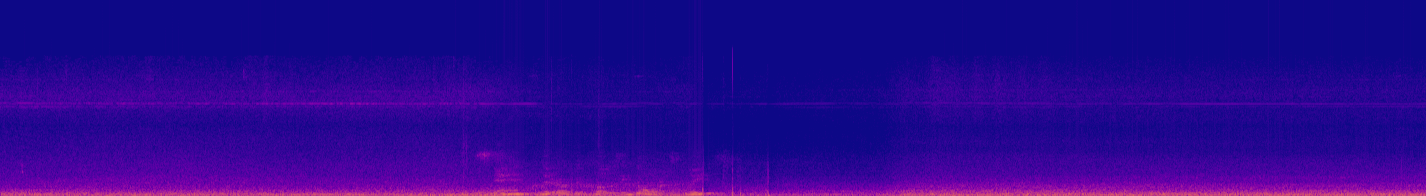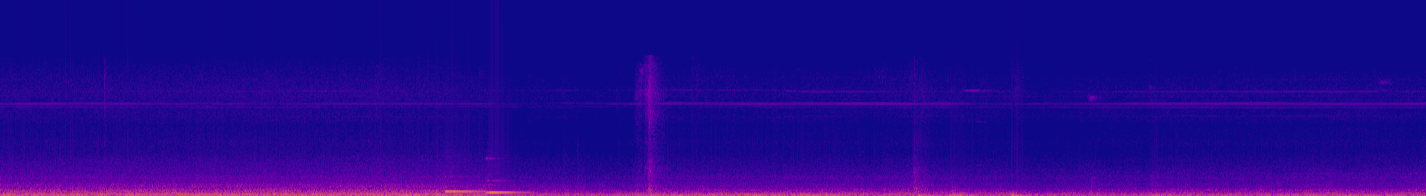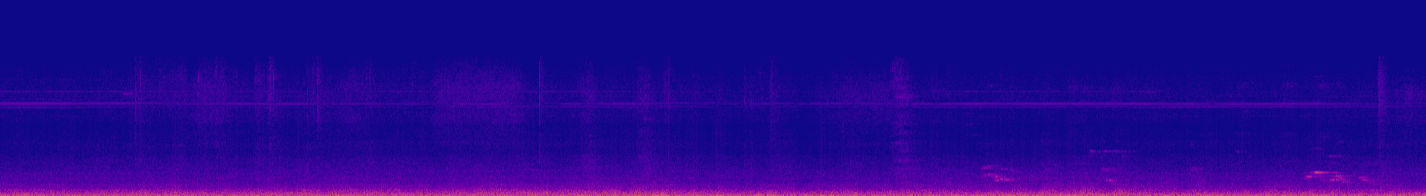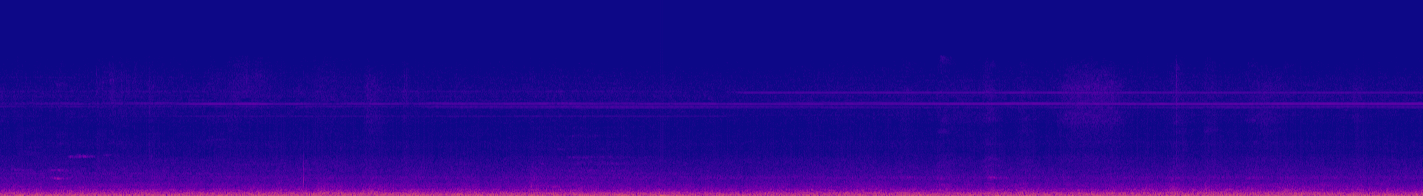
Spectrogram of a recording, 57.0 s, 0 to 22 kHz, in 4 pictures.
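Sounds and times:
train equipment hum: 0.0s - 57.0s
train wheels rumbling on track: 0.0s - 57.0s
two-note door chime: 18.7s - 19.7s
train clicks: 29.8s - 37.9s.

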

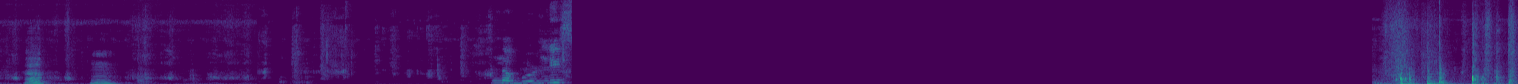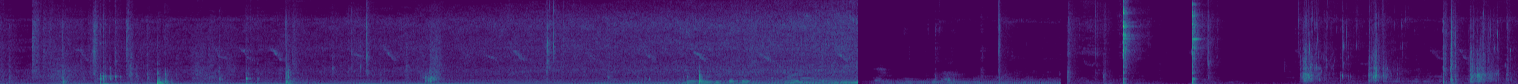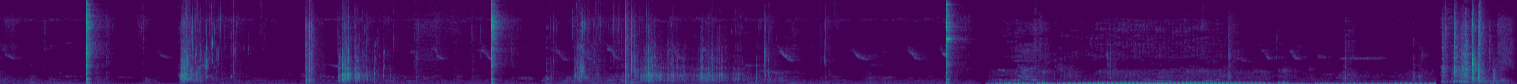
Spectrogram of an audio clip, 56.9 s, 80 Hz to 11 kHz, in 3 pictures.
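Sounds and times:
bird chirps: 21.6s - 29.7s, 53.3s - 55.6s.

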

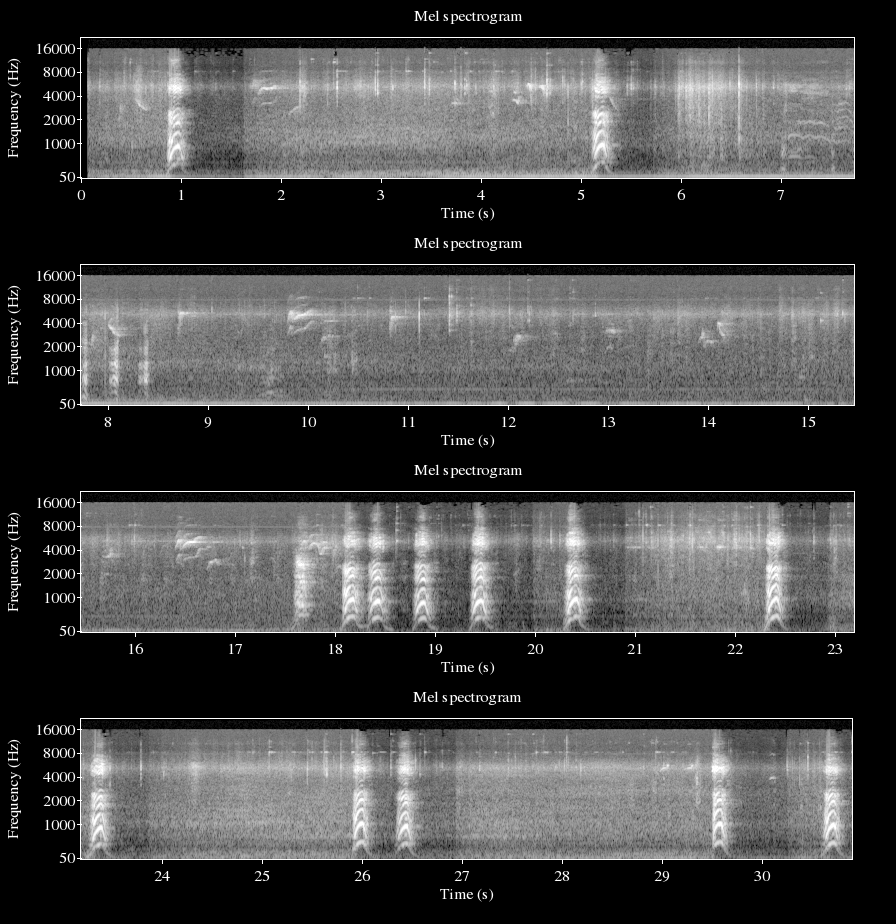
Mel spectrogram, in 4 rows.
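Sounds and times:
dog barking: 0.8s - 1.2s, 5.1s - 5.4s, 17.6s - 19.6s, 20.3s - 20.6s, 22.3s - 22.6s, 23.3s - 23.5s, 25.9s - 26.6s, 29.5s - 29.8s, 30.6s - 30.9s.

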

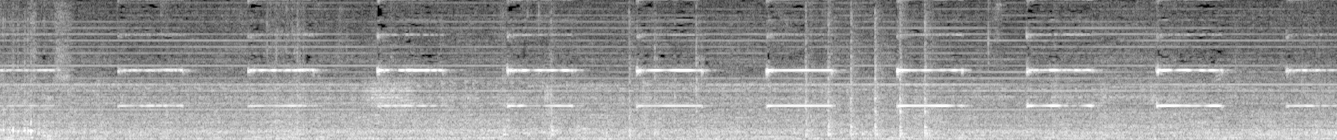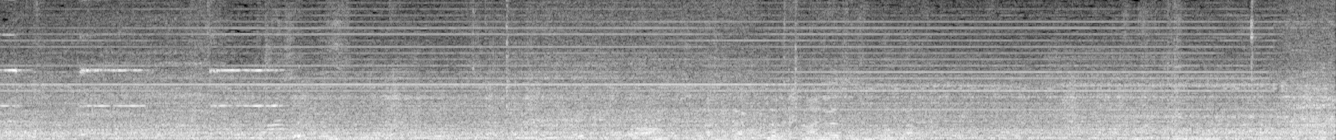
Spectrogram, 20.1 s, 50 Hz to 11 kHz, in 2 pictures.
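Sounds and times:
reversing alarm beeps: 0.3s - 12.9s.

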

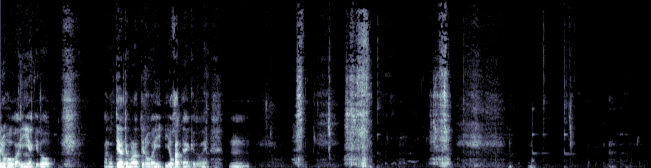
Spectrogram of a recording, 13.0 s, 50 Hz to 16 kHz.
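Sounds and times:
man chewing: 5.3s - 9.5s
man slurping food: 5.9s - 7.5s, 8.6s - 9.2s.

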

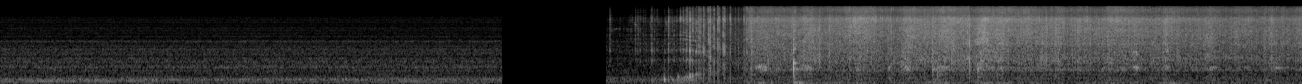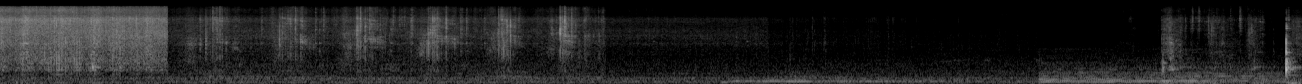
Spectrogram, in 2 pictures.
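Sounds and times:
seeds pattering in pan: 6.1s - 19.2s
vegetables sizzling in frying pan: 6.3s - 21.2s, 24.6s - 26.0s.

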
